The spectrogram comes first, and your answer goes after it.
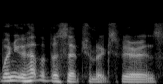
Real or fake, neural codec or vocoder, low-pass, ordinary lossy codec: real; none; 7.2 kHz; Opus, 16 kbps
